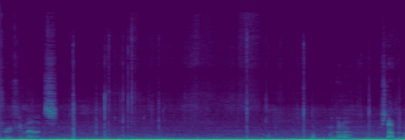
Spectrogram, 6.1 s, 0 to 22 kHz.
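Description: A 1995 Chevy K1500 pickup with a 5.7 TBI V8 idles with a steady, even low rumble that stays loud and close throughout, while a person talks over it now and then.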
